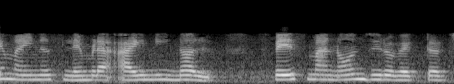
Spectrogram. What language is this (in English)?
Gujarati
